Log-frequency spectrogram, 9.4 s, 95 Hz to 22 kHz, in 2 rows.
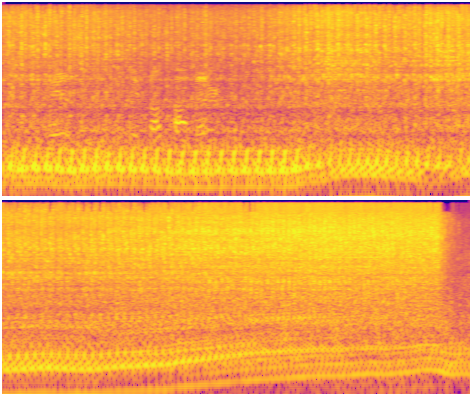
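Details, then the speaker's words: LS V8-swapped Miata kart on its original tune just unlocked, driven in the parking lot; a lumpy, uneven V8 beat near four pulses a second settles as revs rise, still stumbling because the O2 sensors are not connected. "that's the original tune just unlocked right there so okay that's not uh it's still stumbling a little bit because we don't ha"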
